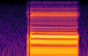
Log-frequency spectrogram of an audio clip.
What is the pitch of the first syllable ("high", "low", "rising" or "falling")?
low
